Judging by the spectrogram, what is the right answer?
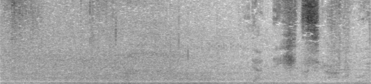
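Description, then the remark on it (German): A car engine rumbles with a steady low drone that swells slightly as the car approaches from the right and rolls past on a road by a beach, with some hissy high-pitched noise near the end. “Hey, von rechts kommt ein Auto.”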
